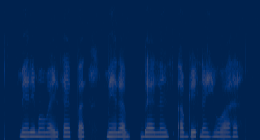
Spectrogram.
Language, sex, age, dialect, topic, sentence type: Hindi, female, 18-24, Garhwali, banking, statement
